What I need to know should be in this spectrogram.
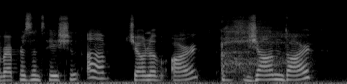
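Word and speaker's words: Jeanne d'Arc: So, this is actually supposed to be a representation of Jon of Arc, Jean Dark. If you know, you know that's the pronunciation in French.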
